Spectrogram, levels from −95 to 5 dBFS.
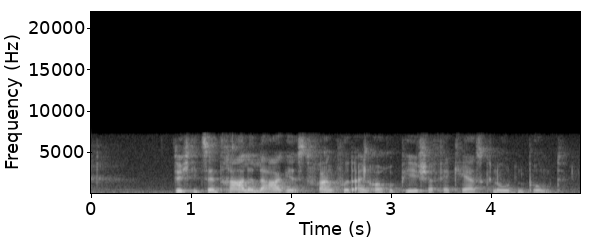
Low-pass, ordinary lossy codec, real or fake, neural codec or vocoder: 7.2 kHz; none; real; none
